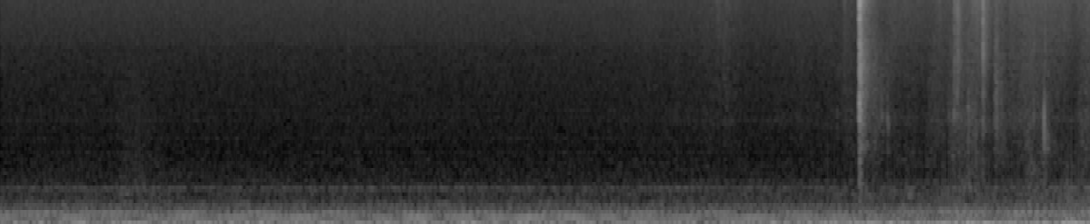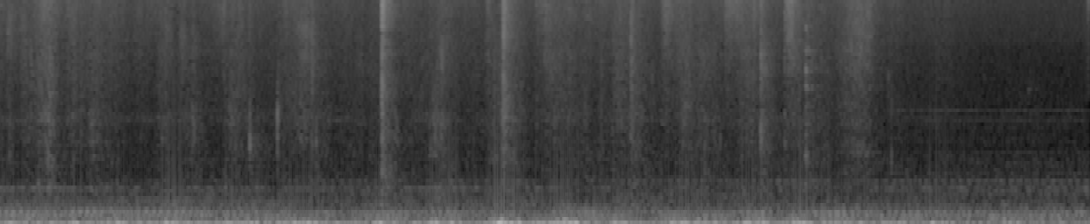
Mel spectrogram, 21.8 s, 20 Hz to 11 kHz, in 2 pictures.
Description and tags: Hotel do Mar,Sesimbra, Portugal 23-Aug-2012 06:50, recorded with a Zoom H1, internal mic with standard windscreen.
Indoors ambiance recording.
I woke up very early to go outside and make some recordings.
This is the sound of me walking in flip-flops on the corridor outside my hotel room.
